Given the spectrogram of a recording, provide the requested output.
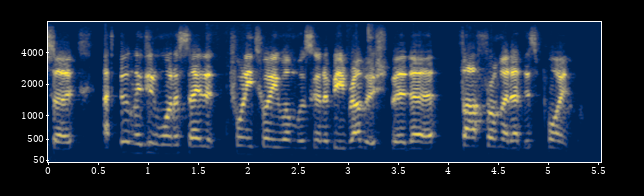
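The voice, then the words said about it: Speaker's own accent. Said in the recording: “I like to call them with my accent the Maya Camus”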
